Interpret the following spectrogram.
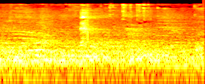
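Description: Many voices chanting together in a continuous, overlapping drone, with a short sharp click about a second in.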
